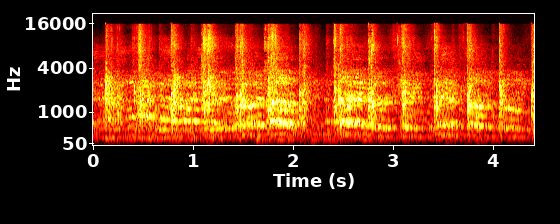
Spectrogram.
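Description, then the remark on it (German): A dense crowd of mostly British football fans roars and chants in a packed football pub in southern Spain during Real Madrid's Champions League round-of-16 match against Manchester United, with rhythmic bursts of clapping or shouting recurring roughly every half second over a constant loud din of voices. “Eine Fußballkneipe am Südzipfel der Iberischen Halbinsel. Volles Haus.”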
